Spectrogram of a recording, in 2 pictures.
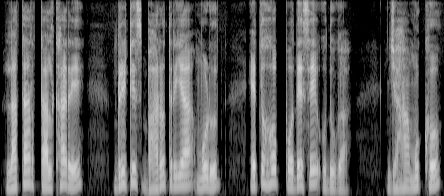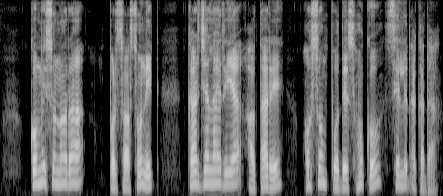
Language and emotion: Santali, neutral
